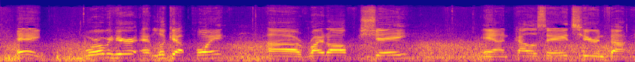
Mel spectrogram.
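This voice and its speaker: A man's voice, dry with no echo, over loud background noise. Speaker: military veteran. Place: open country.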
